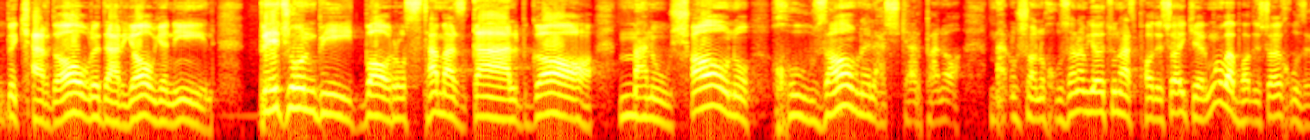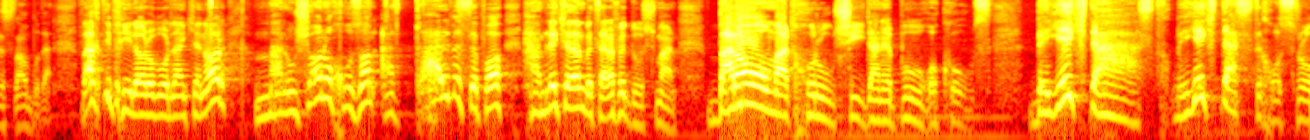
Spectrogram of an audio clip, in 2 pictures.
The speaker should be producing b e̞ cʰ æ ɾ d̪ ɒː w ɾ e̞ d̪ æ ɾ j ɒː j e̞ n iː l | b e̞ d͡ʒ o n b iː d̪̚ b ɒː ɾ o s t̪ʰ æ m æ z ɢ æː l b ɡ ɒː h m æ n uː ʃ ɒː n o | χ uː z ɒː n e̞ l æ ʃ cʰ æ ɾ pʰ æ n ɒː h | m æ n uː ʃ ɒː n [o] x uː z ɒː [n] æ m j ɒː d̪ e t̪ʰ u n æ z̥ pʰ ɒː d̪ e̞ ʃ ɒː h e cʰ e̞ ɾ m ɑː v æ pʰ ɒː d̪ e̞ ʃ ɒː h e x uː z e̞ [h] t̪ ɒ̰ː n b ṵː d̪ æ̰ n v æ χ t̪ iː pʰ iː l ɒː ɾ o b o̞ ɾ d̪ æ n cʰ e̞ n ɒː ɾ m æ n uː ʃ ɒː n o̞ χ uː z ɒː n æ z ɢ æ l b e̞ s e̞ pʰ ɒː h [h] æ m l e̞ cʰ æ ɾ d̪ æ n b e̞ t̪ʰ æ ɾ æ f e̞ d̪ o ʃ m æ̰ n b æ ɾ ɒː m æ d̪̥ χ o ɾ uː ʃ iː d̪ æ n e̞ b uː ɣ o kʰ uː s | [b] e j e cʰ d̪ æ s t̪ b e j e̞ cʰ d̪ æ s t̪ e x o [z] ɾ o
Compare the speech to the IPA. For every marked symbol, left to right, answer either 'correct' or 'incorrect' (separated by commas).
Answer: correct, correct, incorrect, correct, correct, incorrect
